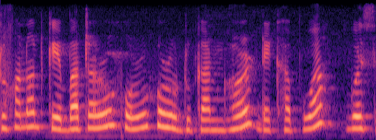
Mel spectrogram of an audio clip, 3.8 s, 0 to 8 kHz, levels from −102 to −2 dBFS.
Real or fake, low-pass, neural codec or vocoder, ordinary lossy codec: fake; 7.2 kHz; vocoder, 44.1 kHz, 128 mel bands every 256 samples, BigVGAN v2; none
